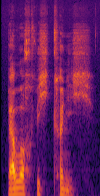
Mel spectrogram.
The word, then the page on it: Bealach MhicCoinnich: Scottish Gaelic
